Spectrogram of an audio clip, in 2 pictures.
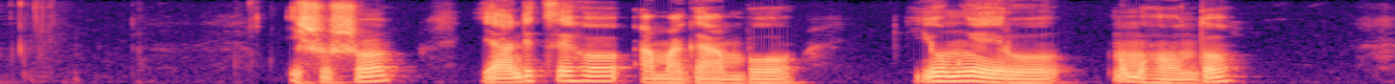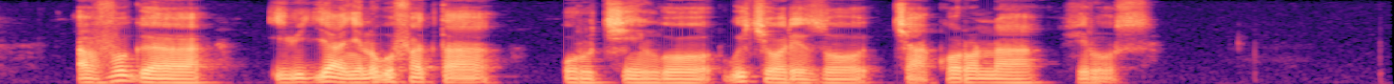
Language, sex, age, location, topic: Kinyarwanda, male, 25-35, Huye, health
